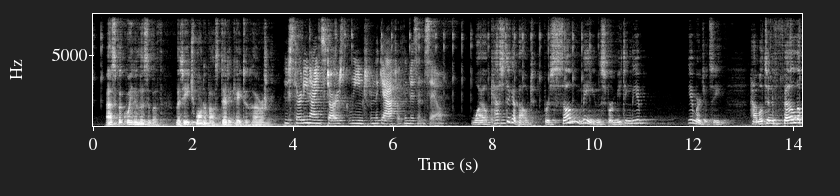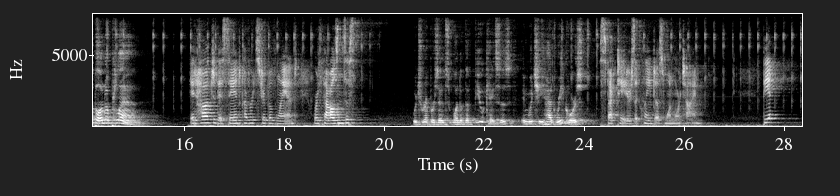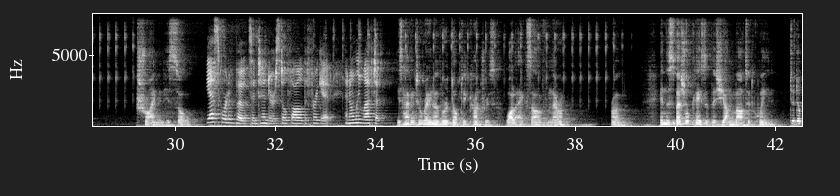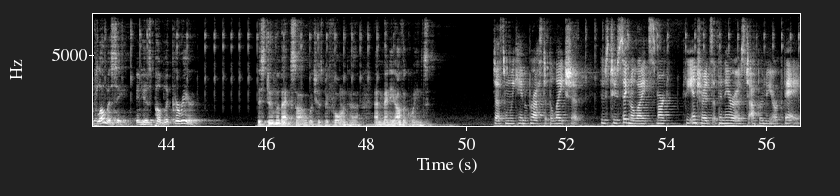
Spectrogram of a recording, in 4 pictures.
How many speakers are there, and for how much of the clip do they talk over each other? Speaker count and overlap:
3, no overlap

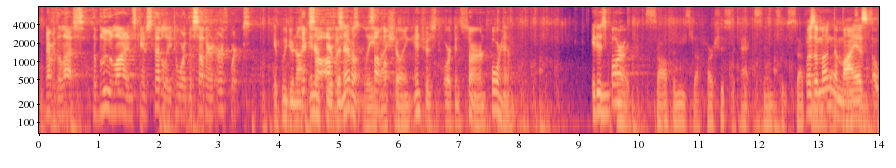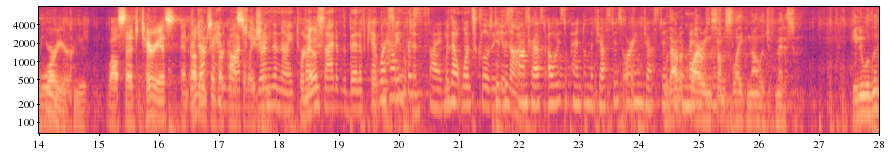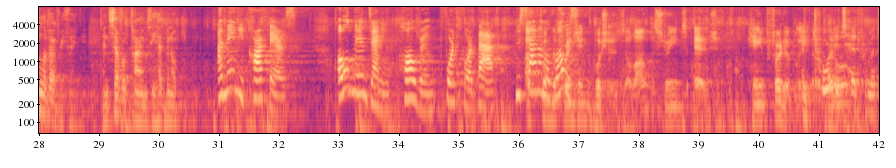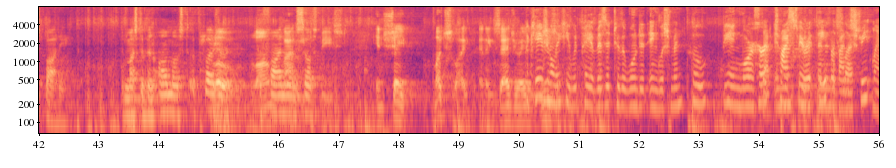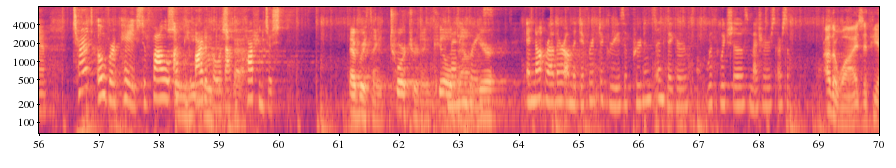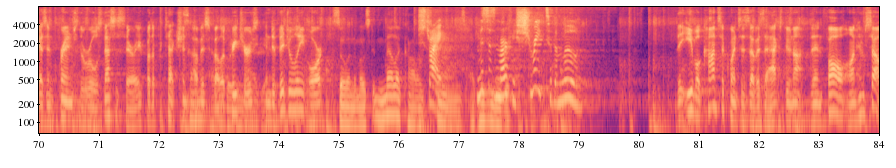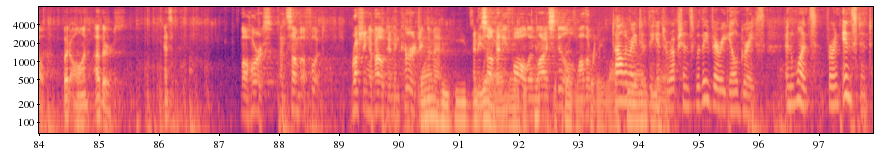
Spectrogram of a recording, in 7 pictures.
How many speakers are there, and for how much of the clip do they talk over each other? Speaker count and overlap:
10, about 29%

